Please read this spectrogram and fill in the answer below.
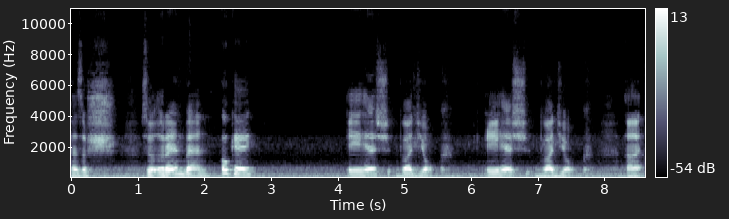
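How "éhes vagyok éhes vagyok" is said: Éhes vagyok said very slowly, long é then short e; careful slow teaching repetition; slow drill. Shown as a demonstration. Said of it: "elongated E again with the short E".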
